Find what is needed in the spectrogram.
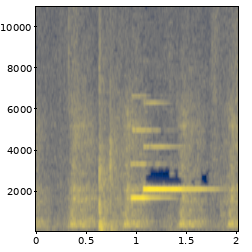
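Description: Flappy Bird game sound effects: faint wing-flap swishes about three a second, then about a second in the two-note score chime, a short lower beep followed by a higher one held for most of a second.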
